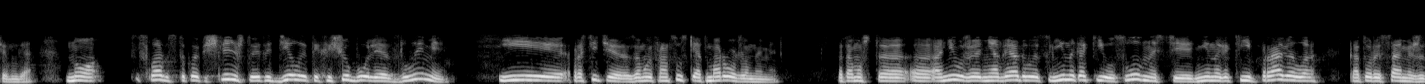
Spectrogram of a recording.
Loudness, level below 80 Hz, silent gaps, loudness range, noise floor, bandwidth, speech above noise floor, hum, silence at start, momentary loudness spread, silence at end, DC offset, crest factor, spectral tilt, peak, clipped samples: -12 LUFS; -52 dBFS; none; 3 LU; -65 dBFS; 4 kHz; 54 dB; none; 0 s; 7 LU; 0 s; under 0.1%; 10 dB; -9.5 dB/octave; -2 dBFS; under 0.1%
